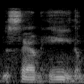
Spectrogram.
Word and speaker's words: Samhain: prominence would include some Sawin and the misfits and I know Glenn dad's like pronounces it Samhain but you know Glenn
